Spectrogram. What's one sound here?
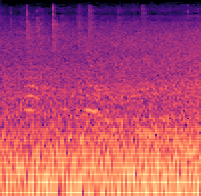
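A motorcycle engine hums as it rides past.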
